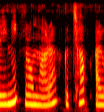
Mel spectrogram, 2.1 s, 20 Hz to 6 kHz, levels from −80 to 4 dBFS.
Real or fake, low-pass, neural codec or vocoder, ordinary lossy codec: fake; 5.4 kHz; codec, 16 kHz, 4.8 kbps, FACodec; none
